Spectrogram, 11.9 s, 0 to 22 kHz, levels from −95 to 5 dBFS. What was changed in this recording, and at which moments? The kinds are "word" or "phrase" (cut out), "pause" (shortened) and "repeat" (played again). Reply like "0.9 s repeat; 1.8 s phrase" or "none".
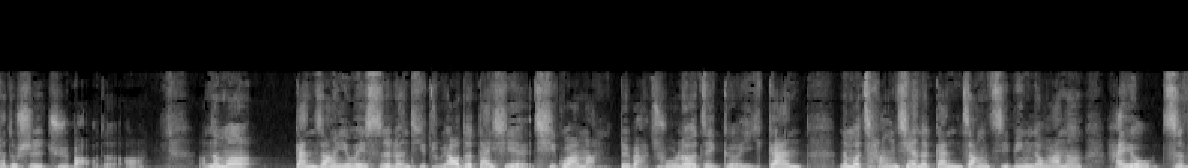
2.0 s word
